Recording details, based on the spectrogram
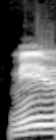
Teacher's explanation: Faqalafa min, di sini dibacakan dengan iqlab dua harakat, ditukarkan daripada bunyi min kepada bunyi mim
